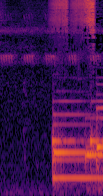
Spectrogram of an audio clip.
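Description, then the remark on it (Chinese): Firefly chirping: a faint, thin high whine gives way midway to a louder, bright, sustained chirring tone with a ringing, almost musical quality. No one speaks. “这就是萤火虫的声音呀！”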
